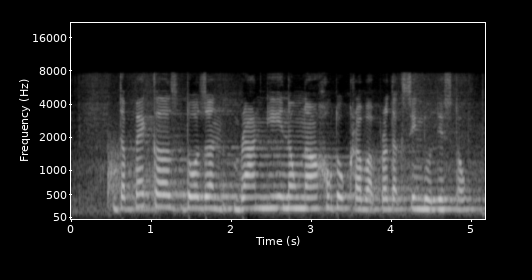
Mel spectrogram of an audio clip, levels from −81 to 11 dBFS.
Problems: constant background noise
